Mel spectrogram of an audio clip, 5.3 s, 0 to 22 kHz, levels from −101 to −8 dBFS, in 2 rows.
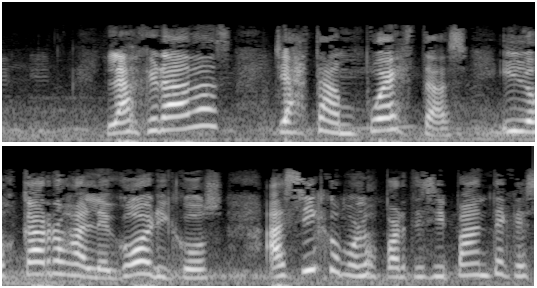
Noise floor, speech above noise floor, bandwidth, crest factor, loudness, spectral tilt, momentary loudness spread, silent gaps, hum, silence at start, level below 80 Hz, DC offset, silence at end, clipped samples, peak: -44 dBFS; 20 dB; 11.5 kHz; 20 dB; -24 LUFS; -3.5 dB/octave; 9 LU; none; none; 0 s; -46 dBFS; under 0.1%; 0 s; under 0.1%; -4 dBFS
